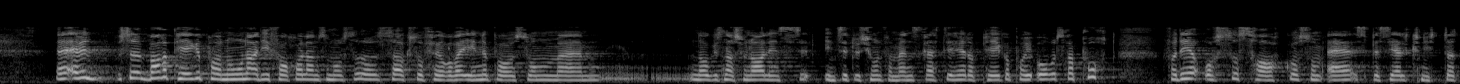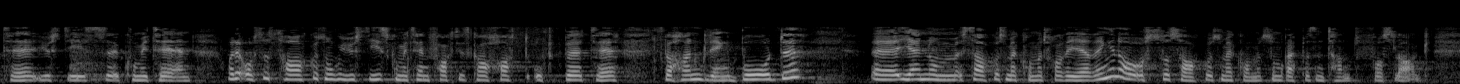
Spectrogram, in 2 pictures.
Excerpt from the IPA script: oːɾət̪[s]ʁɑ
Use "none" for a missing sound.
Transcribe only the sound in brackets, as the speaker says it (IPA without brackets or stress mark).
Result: s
